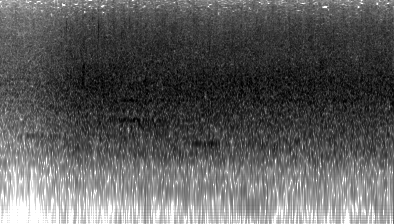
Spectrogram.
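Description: Audience applauding at the end of a song, swelling over the first second and then holding steady.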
